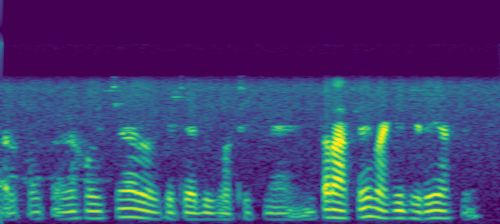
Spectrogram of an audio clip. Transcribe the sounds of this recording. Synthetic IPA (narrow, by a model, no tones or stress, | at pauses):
a̰ɹpɔta̰nɛxɔjsaɹuketijadibɔtʰiknajntaɹasɛbakidʱeɹɛjasɛ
